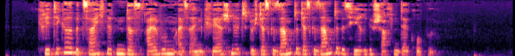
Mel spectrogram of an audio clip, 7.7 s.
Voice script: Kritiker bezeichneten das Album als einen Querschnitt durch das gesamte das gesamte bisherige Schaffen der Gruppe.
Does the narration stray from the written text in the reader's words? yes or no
no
